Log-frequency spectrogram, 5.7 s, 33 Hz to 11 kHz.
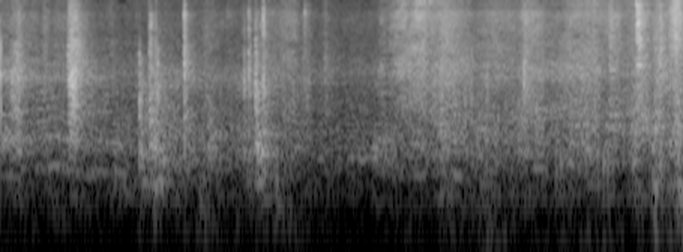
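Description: The cab door of a 1956 Willys truck being opened: a few sharp clicks and knocks from the handle and latch.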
